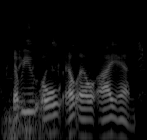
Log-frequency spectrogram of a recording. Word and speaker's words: Wollin: W O L L I N's pronounced Wollin.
